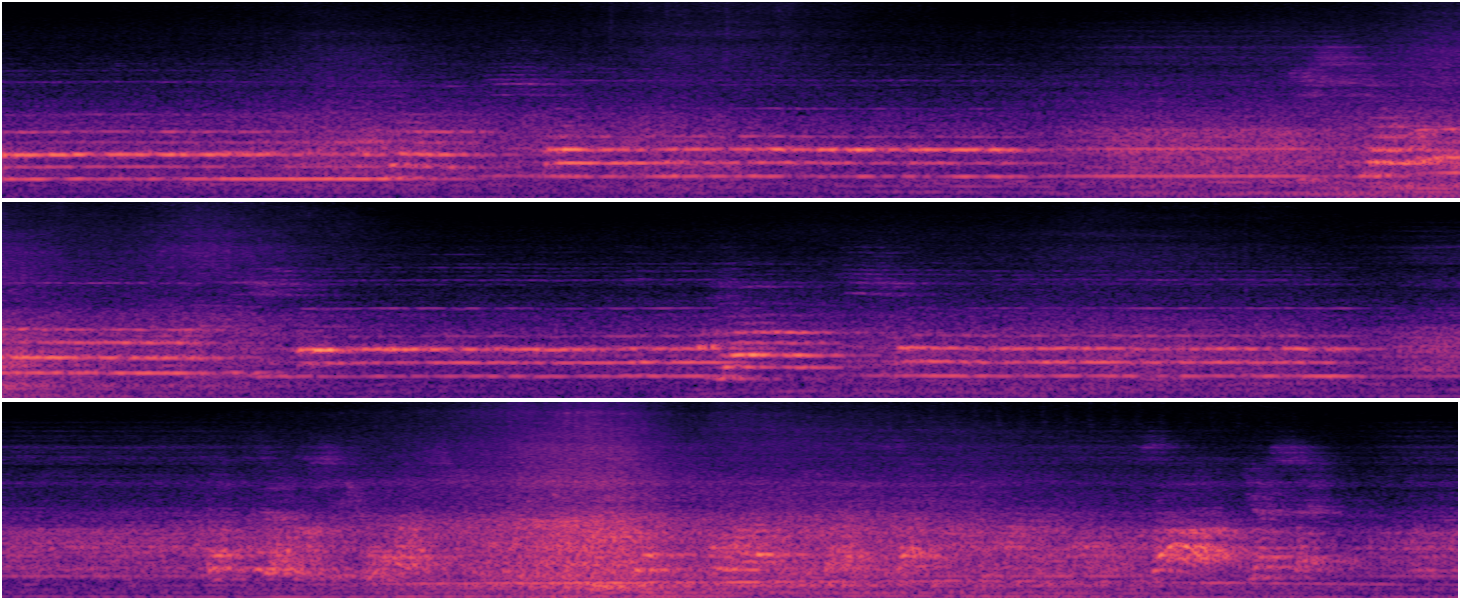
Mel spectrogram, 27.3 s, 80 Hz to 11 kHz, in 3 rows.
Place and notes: chome nezu, tokyo - street window
Tokyo, Japan, 12 November 2013, 11:17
